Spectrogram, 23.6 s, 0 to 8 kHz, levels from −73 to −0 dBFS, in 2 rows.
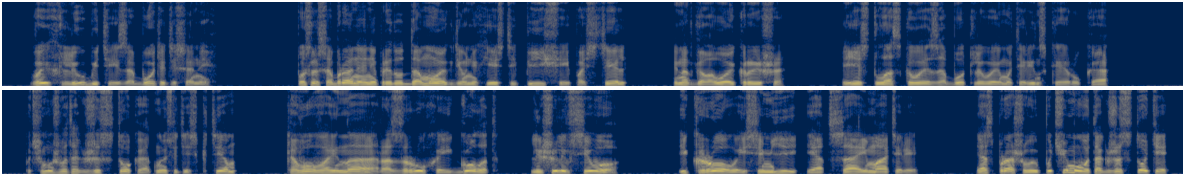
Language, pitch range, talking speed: Russian, 105-140 Hz, 150 wpm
